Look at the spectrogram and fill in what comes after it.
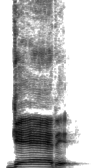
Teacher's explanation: o T tá articulado aqui na tua língua, como se você fosse fazer o T, mas você não explode ele.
